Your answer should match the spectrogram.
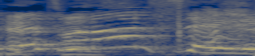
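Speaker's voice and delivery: high, loud, drawn-out comeback; hammed-up, slow high yell; mock protest. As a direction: stretch it out in comic protest. Acted comeback in a retold exchange.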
